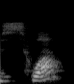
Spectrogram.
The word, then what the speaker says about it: sois: Ignore all the silent letters at the end. So we just have that lovely wa sound that you've practiced when you learned how to say moi or bonsoir or the color black noir, wa.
